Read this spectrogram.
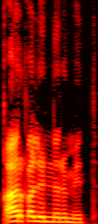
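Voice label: "qiarqiilinnur" locative, Archi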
